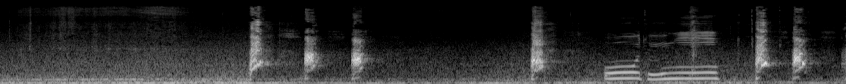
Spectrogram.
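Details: Maltese dog, ten years old, yapping on a cool early morning walk near home in Seoul after playing tag; a few short sharp barks after a quiet start, with a brief tonal vehicle or horn sound midway and traffic rumble.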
